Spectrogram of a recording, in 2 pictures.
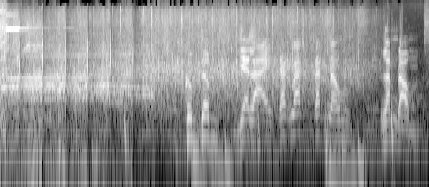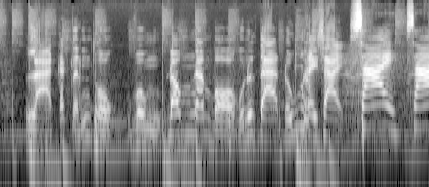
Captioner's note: clapping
